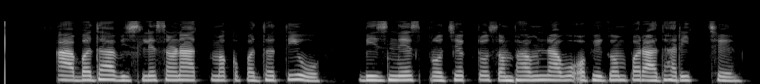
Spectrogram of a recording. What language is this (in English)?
Gujarati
